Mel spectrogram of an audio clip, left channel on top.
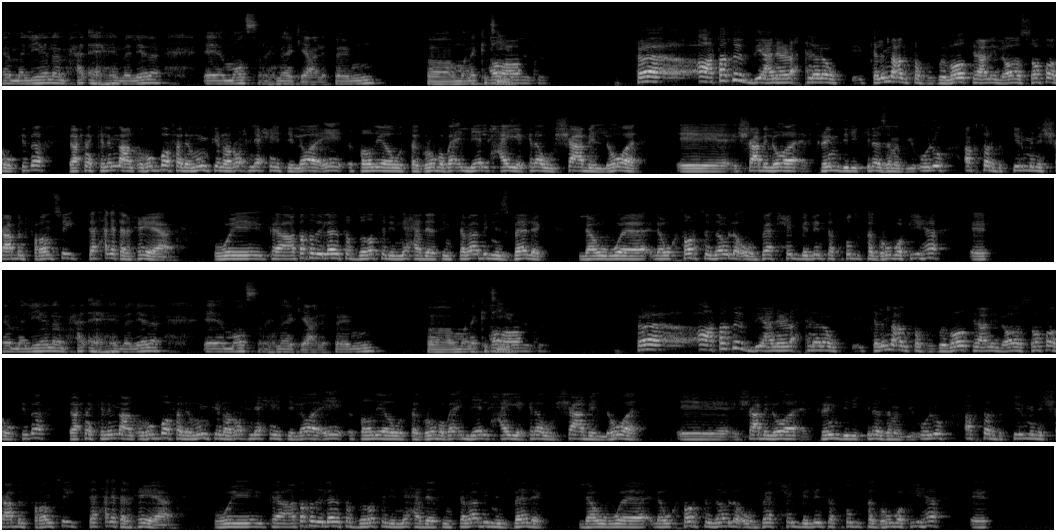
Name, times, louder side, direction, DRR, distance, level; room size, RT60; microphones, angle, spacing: voice 1, 0.0-3.8 4.3-5.1, left 1 dB, 15° left, 0.4 m, -36 dB
voice 2, 4.9-5.3 6.3-17.0 17.3-22.8 23.2-26.5 26.9-30.9, left 3 dB, 60° left, 0.6 m, -31 dB
3.2 x 2.1 x 2.3 m
head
